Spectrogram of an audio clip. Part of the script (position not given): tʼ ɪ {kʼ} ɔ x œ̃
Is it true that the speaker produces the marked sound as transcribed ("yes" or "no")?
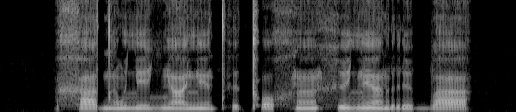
yes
